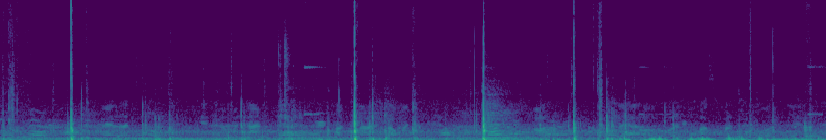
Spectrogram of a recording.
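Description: Basketball thudding on an outdoor asphalt court: four sharp thuds, the loudest about three and a half and five seconds in.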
